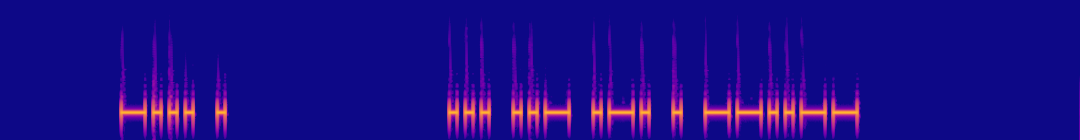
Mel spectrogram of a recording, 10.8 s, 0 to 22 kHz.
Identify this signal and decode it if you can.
Morse code, heard as a keyed tone, about 16 wpm, 700 Hz. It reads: BE SURE,
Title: 4x Word-Spacing - Sentences from Top 500 Words - 15wpm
